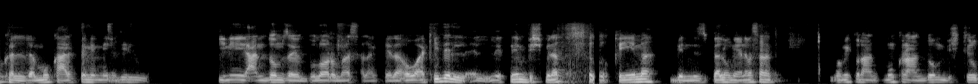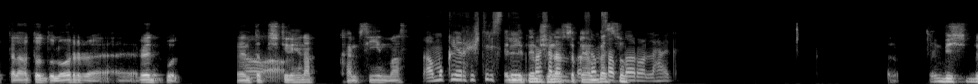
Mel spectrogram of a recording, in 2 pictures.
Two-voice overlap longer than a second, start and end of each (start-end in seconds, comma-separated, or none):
14.8-16.1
